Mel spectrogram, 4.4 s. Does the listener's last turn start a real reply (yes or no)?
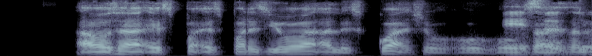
yes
